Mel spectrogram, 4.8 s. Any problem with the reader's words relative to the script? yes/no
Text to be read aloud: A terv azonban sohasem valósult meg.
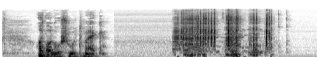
yes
